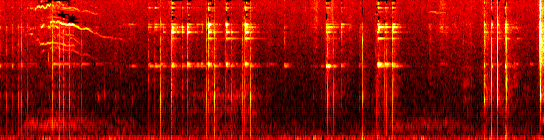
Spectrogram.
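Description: A small turquoise porcelain teacup, painted with a crane and finished with a gold rim, is held hollow and empty in the hands, turned over, and tapped with fingertips and nails. It gives a scattered run of bright, chime-like clinks that die away almost at once, with a few high whistling tones early on and the loudest clink at the very end.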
